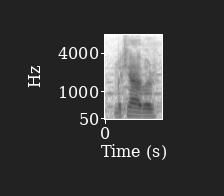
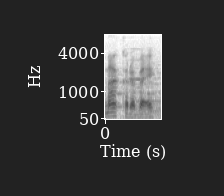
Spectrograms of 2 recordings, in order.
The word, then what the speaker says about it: macabre: Macabre. Huh, I always pronounce it Macarabe.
